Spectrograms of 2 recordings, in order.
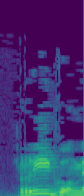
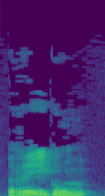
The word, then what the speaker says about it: Regung: Here it's the stressed syllable. – Regung, and it's very closed. – Okay, and actually, while we're there, Regung starts with an R. And in German, there's a uvular R.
